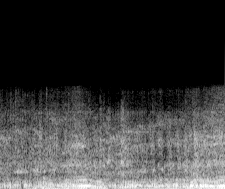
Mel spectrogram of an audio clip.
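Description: Auto rickshaw riding over the Modi Mir flyover, its small engine droning steadily with a low rumble and road noise, fairly loud and continuous throughout.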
